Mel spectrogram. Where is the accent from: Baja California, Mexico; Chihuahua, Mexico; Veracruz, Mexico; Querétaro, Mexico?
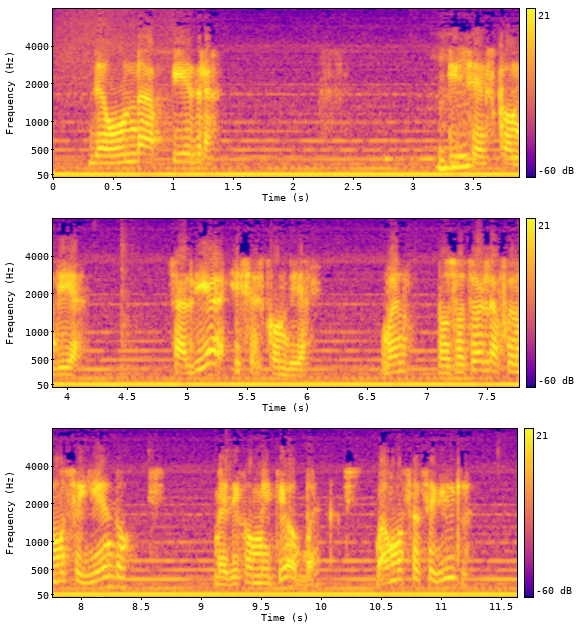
Veracruz, Mexico; yo soy originario de Veracruz.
